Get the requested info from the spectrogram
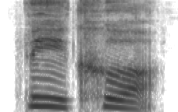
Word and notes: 立刻: lì kè

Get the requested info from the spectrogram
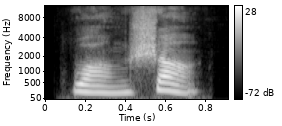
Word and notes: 网上: wǎng shàng

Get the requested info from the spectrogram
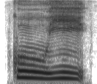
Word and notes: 故意: gù yì

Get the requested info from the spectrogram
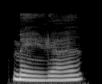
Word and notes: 美人: měi rén

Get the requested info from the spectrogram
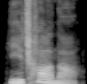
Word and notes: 一刹那: yī chà nà

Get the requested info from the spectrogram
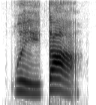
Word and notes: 伟大: wěi dà

